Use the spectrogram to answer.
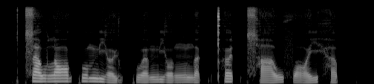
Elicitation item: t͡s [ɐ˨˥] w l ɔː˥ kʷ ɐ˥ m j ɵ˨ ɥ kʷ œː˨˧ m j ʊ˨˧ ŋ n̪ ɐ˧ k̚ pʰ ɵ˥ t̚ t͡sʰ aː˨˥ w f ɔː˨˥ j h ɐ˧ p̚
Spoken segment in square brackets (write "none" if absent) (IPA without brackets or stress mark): ɐ˥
